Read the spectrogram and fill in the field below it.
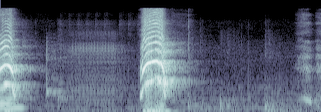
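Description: A young woman shrieks loudly.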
